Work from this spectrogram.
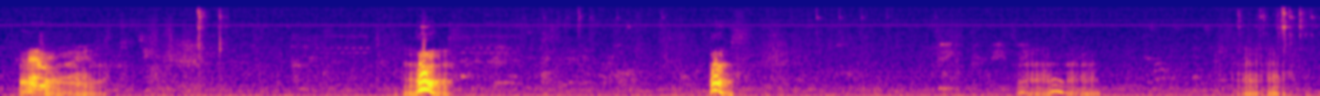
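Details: Alaskan Malamute vocalizing because it wants to be petted. Several short, moaning, harmonic bursts come a few seconds apart, some bending up and down in pitch, with quiet gaps between.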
